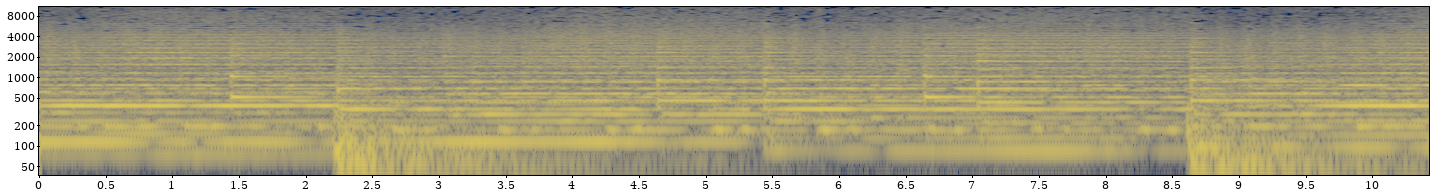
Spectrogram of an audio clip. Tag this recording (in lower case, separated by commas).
music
